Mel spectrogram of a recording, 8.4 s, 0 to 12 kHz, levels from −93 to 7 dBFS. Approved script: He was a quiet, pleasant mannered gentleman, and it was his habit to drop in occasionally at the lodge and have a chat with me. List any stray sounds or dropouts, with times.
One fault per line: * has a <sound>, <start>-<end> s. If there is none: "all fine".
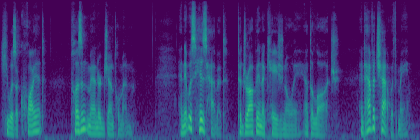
all fine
